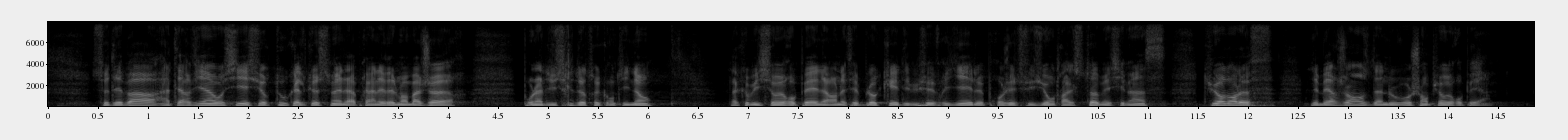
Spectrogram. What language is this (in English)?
French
